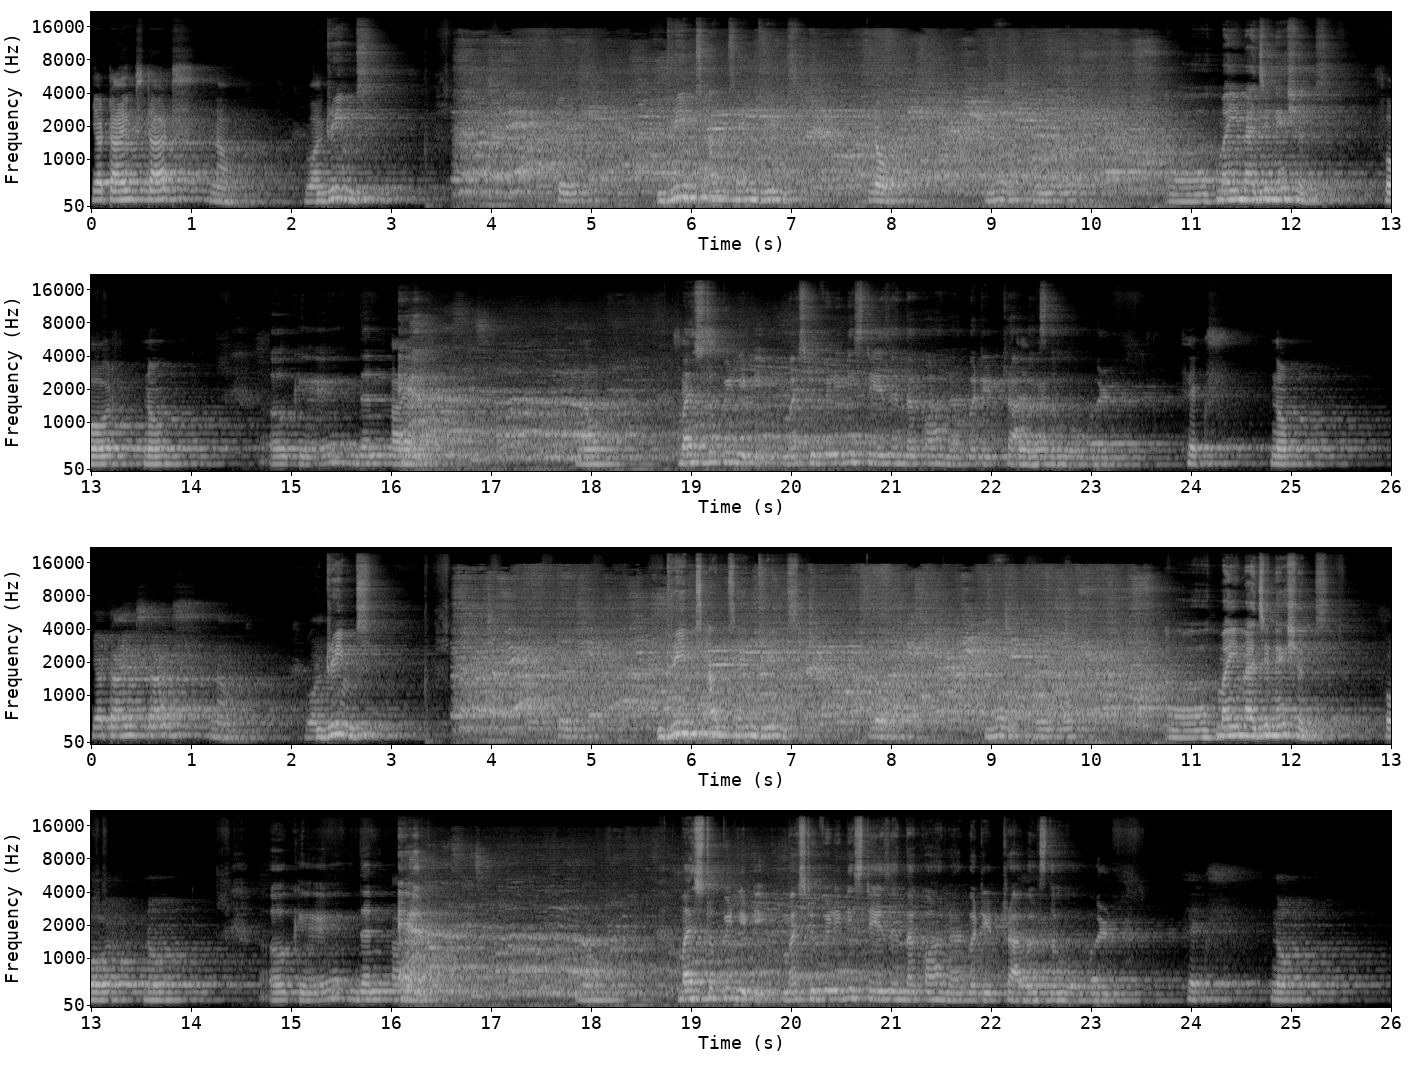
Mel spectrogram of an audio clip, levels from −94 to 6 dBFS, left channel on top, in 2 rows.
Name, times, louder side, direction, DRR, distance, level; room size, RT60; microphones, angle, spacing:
voice 1, 0.0-1.4 2.1-2.4 4.7-4.9 7.8-8.1 9.4-9.7 12.9-13.8 16.0-16.3 17.8-18.2 18.9-19.0 22.3-22.6 23.9-24.3 24.8-24.9, left 3 dB, 60° left, 5 dB, 0.6 m, -30 dB
voice 2, 2.2-2.8 3.5-3.6 4.5-4.6 5.6-7.2 8.9-9.8 10.4-12.4 14.4-16.4 18.6-23.4, right 2 dB, 25° right, 5 dB, 0.4 m, -30 dB
sound 1, 3.6-10.6, right 2 dB, 65° right, 1.3 m, -30 dB
sound 2, 16.1-21.6, equal, 90° right, 1.6 m, -36 dB
6.6 x 4.2 x 5.8 m, 2.5 s
head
